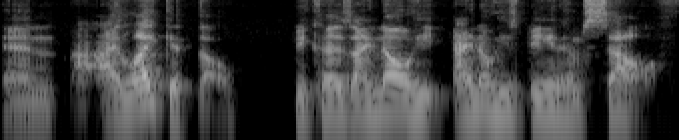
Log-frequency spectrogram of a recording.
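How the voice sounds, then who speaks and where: The man's voice is loud and fairly high, with a bright, sharp tone. He speaks at a fairly slow pace. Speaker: plumber and online faith content creator. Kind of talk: interview conversation.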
